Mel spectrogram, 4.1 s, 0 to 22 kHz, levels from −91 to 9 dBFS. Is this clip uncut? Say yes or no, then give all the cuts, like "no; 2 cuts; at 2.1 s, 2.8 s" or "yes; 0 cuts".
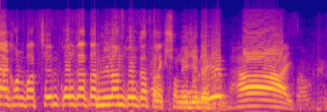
no; 1 cut; at 2.0 s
